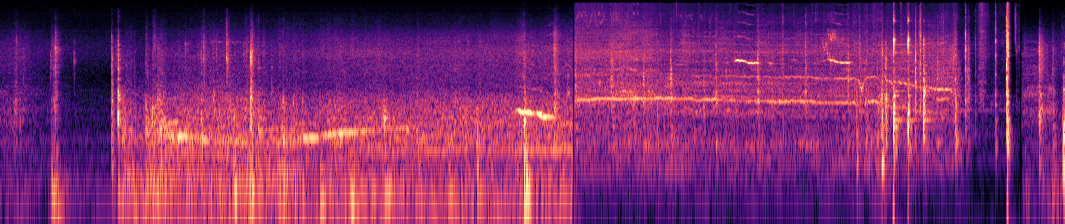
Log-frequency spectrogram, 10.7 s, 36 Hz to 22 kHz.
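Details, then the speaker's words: Coachmen Sportscoach 380MBS Class A on Freightliner XC, slide-out that won't retract, after lubrication and motor rest: electric motor whines low and uneven then higher thinner drone, labouring; owner suspects worn-out motor, mechanical or electrical fault. "doesn't sound good I don't know I think we're going to be back up underneath there doing something something mechanical or electrical that maybe that motor is just wor slap out"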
